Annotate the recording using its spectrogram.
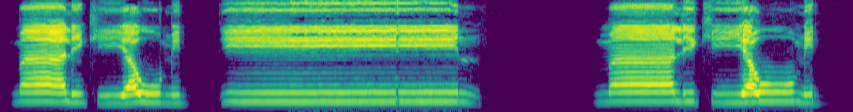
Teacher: So the meme, make sure you give it the Madd al-Tabi'i, the 2 count pronunciation.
